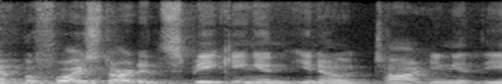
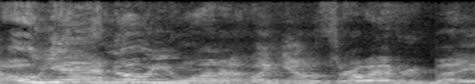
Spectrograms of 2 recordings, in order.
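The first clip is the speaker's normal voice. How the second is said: imitating excited students, high and quick to agree; eager student advice; 8 semitones higher, 3 dB louder, faster than usual. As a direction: chime in like a keen student.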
